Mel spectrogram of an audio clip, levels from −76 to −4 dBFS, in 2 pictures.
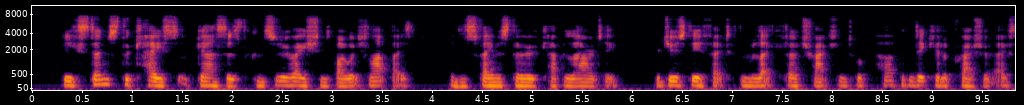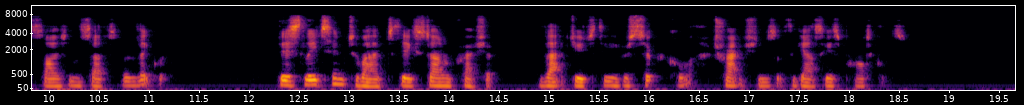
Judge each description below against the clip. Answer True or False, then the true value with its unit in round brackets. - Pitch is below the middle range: True (115 Hz)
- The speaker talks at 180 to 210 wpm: False (170 wpm)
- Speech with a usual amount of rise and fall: False (2.2 semitones)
